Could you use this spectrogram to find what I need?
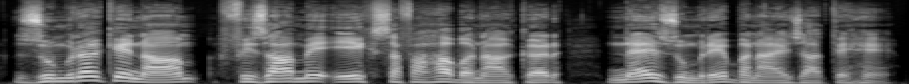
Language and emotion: Urdu, neutral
